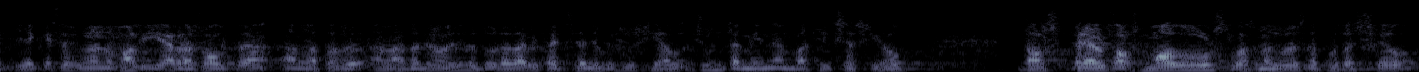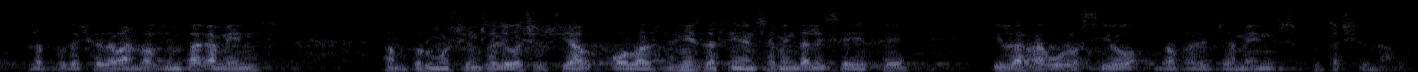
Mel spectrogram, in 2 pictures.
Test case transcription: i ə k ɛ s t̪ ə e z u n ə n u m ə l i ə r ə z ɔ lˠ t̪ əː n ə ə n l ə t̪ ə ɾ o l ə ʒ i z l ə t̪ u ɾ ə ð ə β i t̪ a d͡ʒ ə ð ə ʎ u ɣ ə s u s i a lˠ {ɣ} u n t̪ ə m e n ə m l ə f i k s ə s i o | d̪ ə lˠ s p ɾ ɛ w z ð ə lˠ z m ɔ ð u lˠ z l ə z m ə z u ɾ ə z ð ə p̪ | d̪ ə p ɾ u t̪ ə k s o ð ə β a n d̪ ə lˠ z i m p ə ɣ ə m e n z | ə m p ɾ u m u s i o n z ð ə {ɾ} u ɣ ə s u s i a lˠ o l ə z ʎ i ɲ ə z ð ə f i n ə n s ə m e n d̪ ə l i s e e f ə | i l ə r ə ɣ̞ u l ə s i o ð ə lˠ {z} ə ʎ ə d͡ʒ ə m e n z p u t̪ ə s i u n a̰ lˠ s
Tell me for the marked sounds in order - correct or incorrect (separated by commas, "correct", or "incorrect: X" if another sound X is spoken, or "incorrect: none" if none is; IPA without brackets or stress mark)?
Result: incorrect: ʒ, incorrect: ʎ, correct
